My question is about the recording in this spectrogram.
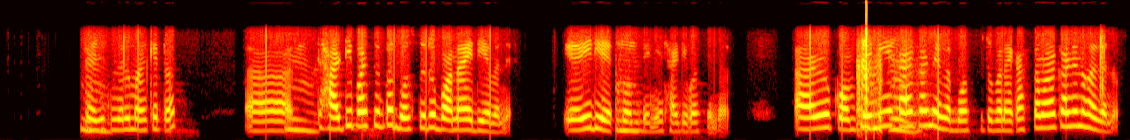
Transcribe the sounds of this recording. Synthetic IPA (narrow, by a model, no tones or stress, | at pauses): tɹadisɔnalmaɹketɔt̚ | tʰaɹtipaɹsentɔt̚bɔstutʊbɔnajdiɛmanɛ̰ | eɹidiɛkɔmpeniɛtʰaɹtipaɹsɛ̰ntɔ̰t̚ | aɹukɔmpeniɛkaɹkaɹɔnɛbɔstutʊbɔnajkastɔmaɹkaɹɔnɛnɔɦɔjzanʊ̰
